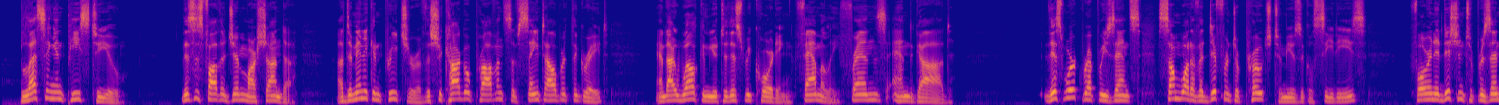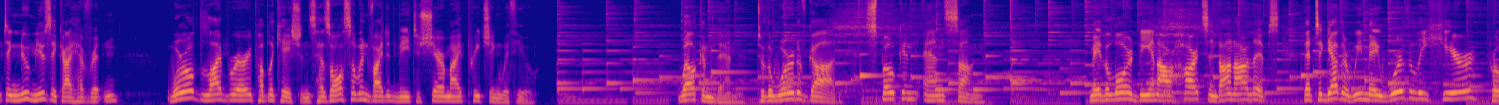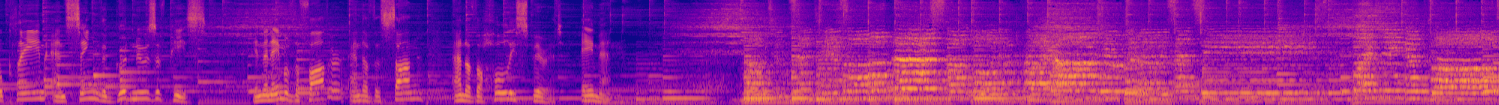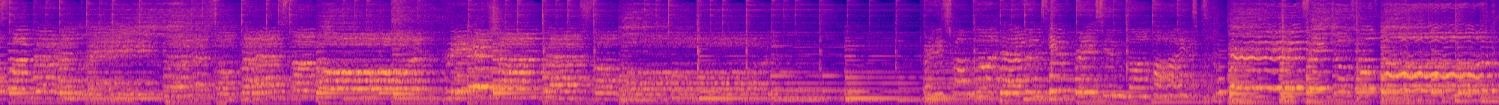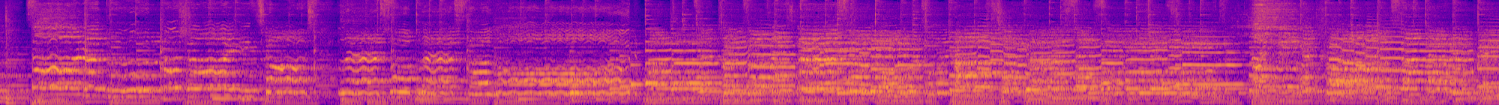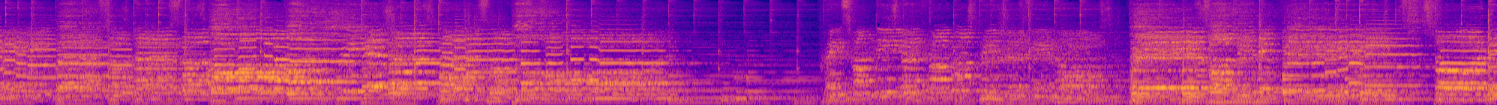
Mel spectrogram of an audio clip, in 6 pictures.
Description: Voicing: SATB, cantor, assembly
